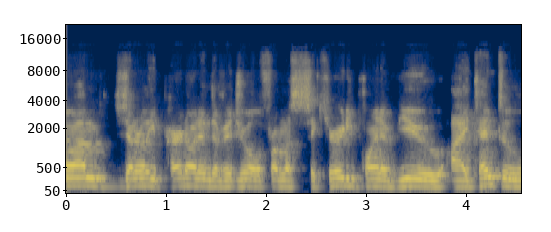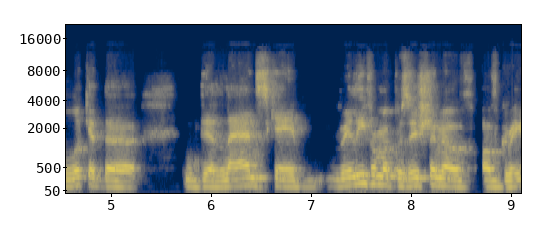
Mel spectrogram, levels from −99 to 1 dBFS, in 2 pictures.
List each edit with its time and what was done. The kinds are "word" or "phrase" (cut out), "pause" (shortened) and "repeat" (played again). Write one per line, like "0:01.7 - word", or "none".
none

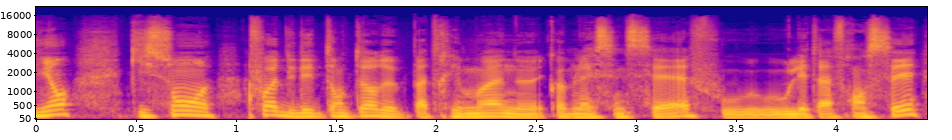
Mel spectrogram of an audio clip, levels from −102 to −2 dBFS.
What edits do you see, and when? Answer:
0:01.1 - word
0:02.6 - word

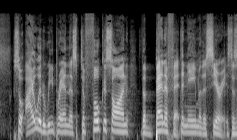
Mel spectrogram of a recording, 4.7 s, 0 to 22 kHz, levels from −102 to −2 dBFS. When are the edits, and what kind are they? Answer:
0:01.5 - word
0:03.6 - word

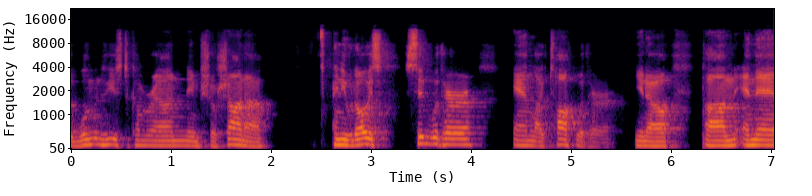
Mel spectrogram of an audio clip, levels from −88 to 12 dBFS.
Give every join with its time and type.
none

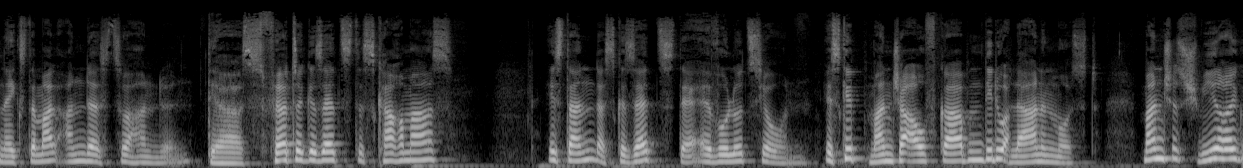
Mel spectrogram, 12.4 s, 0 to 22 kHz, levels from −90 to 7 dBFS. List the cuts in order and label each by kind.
0:02.0 - pause
0:08.2 - pause
0:10.1 - word

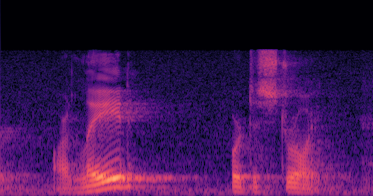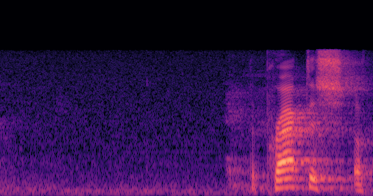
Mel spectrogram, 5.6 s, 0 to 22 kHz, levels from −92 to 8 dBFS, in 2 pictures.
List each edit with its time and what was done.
0:01.5 - pause

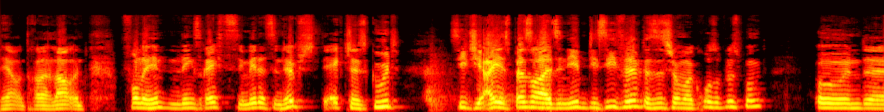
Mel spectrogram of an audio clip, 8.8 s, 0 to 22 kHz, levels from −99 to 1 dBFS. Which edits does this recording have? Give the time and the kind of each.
none

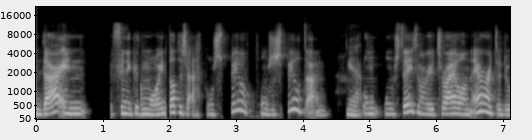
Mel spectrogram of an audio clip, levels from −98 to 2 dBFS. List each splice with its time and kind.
0:01.6 - word
0:01.9 - word

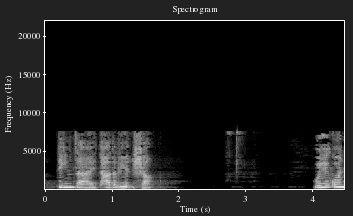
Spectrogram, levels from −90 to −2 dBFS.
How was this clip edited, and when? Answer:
none

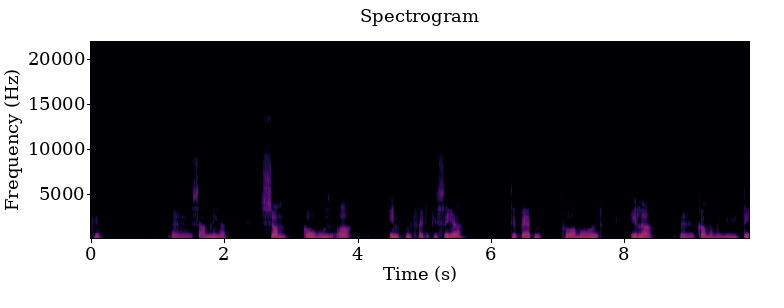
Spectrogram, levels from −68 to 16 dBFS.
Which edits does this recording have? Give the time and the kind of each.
none

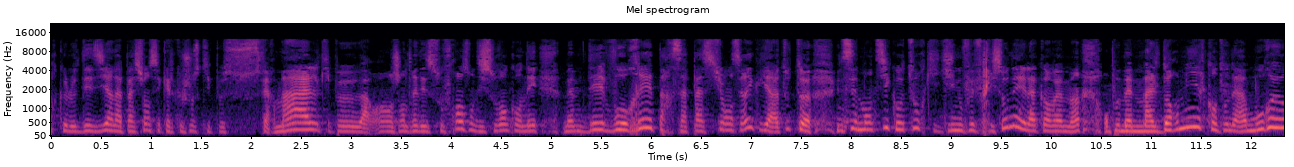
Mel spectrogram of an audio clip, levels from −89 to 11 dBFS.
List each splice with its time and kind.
none

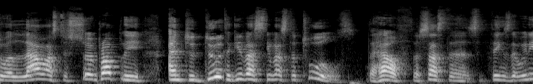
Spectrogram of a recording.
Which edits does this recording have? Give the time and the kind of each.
0:01.0 - word
0:02.2 - word
0:02.7 - phrase
0:03.6 - pause

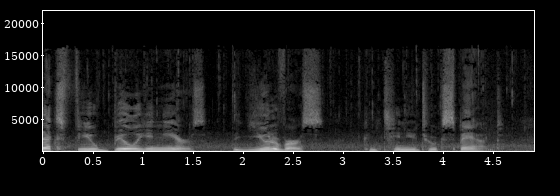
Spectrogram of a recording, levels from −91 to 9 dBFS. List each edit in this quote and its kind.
none

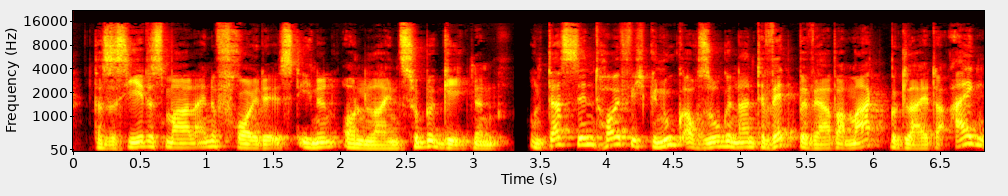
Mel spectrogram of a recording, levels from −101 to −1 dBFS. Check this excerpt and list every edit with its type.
none

